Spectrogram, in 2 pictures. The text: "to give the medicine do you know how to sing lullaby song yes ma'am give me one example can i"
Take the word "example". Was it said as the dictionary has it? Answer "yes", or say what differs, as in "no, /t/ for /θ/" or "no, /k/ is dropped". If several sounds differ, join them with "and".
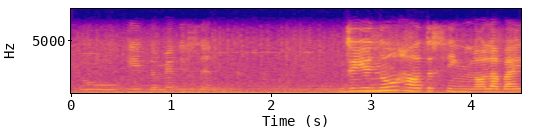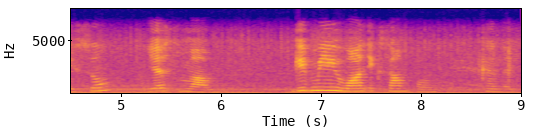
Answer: no, /s/ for /z/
